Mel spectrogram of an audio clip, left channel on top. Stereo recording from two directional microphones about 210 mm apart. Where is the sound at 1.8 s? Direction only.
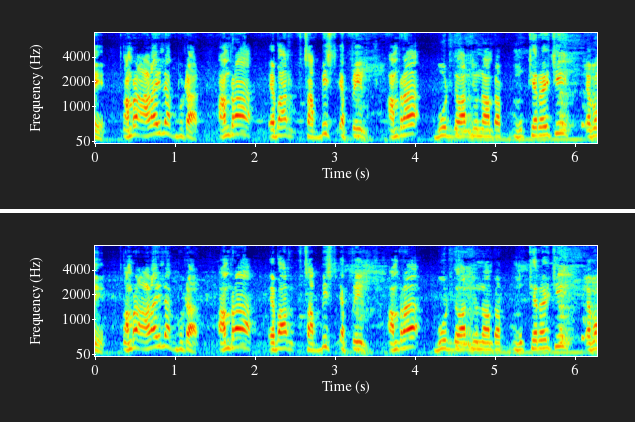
25° left (ahead or behind).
